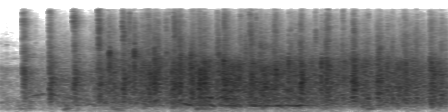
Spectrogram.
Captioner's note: audience applauds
